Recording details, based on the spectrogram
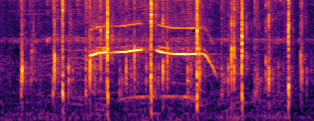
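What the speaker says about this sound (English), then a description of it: "let's give it up one more time for Taniya Miller, a soloist." Scattered claps and cheering from an outdoor crowd at a downtown Christmas parade in Jackson, with irregular hand claps and a few whistles over street background.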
